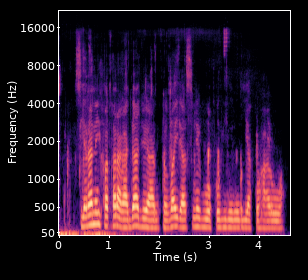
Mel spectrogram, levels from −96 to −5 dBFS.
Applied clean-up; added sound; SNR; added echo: neural mask model Resemble Enhance denoiser.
